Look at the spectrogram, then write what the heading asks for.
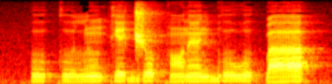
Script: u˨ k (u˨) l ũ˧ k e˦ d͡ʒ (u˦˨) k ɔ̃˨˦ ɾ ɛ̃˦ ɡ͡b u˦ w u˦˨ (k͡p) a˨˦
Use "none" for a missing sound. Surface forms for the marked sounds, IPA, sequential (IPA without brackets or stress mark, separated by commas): u˨, o˦˨, k͡p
